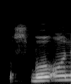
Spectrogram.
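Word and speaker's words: أسبوع: Hamzah qot namanya ya Hamzah qot Hamzah qot itu dia mau di depan mau di belakang ya Mau di tengah tetap dibaca ya contohnya usbuun usbuun itu artinya sepekan ya mau pakai WA tetap dibacanya wa usbuun karena jelas nih namanya Hamzah qat ya kalau ini Hamzah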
